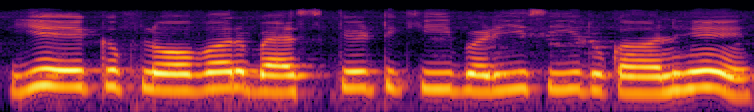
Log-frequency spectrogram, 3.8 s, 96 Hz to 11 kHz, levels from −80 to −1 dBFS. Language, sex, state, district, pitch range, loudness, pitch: Hindi, female, Madhya Pradesh, Bhopal, 235-270 Hz, -11 LUFS, 255 Hz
